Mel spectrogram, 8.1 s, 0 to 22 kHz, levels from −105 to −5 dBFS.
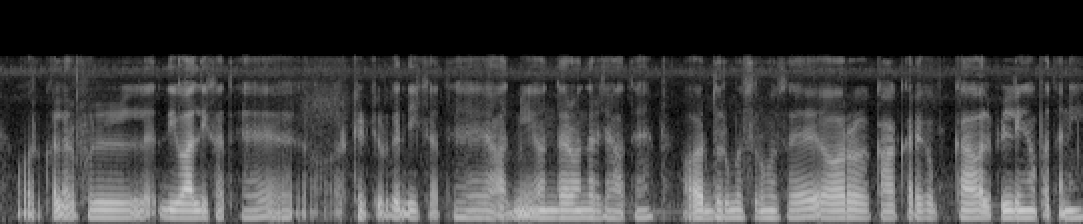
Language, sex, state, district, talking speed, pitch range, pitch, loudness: Chhattisgarhi, male, Chhattisgarh, Jashpur, 205 wpm, 125-130 Hz, 130 Hz, -34 LUFS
